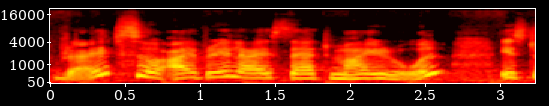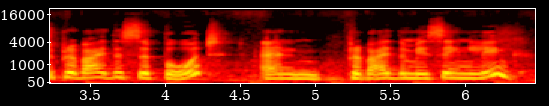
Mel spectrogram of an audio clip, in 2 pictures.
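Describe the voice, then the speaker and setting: A Sri Lankan woman in her forties with a Sri Lankan accent, a lawyer answering interview questions earnestly and thoughtfully, pausing on many fillers. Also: mid-range voice. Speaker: guest, human rights lawyer and advocate.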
